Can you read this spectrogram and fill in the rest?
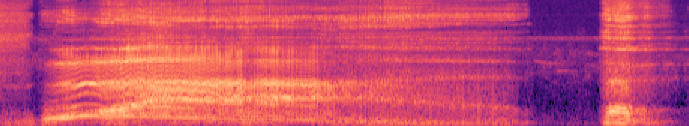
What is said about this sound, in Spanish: Entonces, el gran jaguar, temblando de coraje, lanzó el más poderoso de sus rugidos.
